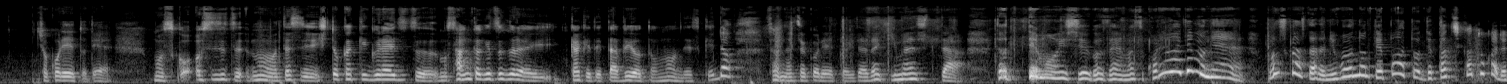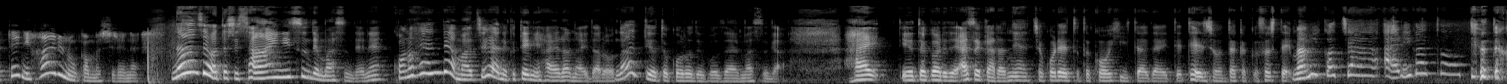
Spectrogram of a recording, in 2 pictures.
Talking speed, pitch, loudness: 430 characters per minute, 220 Hz, -20 LUFS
